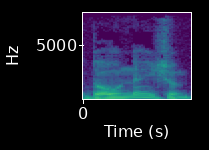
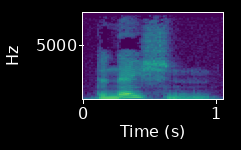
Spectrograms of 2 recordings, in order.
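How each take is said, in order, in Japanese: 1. 最初の母音は o から u へ滑る。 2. 最初の母音は短い普通の o だ。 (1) "ドネーションとは言わないと思います。" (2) "ドネーションとなると思います。"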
